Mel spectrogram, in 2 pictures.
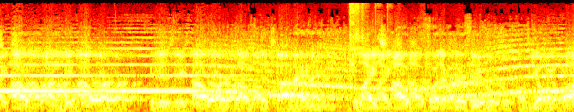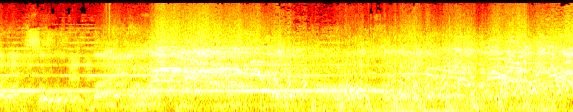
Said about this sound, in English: The air raid siren.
